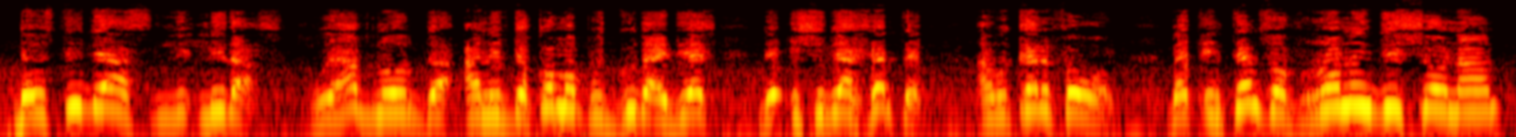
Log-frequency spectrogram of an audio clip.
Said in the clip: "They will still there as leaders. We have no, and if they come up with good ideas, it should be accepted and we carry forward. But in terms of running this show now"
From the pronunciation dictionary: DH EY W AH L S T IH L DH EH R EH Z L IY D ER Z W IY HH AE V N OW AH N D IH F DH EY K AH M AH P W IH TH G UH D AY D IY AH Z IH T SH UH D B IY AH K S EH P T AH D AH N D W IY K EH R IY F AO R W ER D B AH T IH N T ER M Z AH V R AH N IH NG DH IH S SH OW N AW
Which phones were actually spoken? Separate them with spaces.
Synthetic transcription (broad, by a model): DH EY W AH S T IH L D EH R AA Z L IY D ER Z W IY HH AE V N OW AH N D IH F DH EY K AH M AH P W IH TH G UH D AY D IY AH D IH T SH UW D B IY AH K S EH P T AH D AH N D W IY K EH R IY F AO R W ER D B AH T IH N T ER M S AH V R AH N IH NG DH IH S SH OW N AW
